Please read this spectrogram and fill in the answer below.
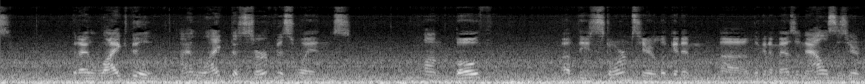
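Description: Steady low road and engine rumble inside a car driving at highway speed, with a voice talking over it.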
